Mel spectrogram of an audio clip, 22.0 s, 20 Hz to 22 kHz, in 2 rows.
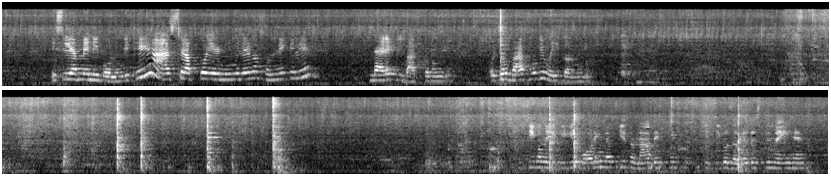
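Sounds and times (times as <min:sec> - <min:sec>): vegetables sizzling in oil: 0:00.0 - 0:22.0
spoon knocking against pan: 0:11.8 - 0:15.0, 0:18.2 - 0:18.9, 0:20.8 - 0:21.1.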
